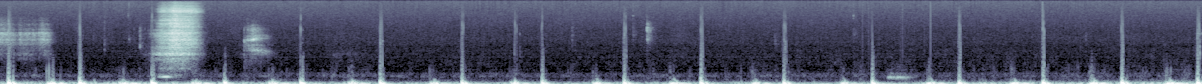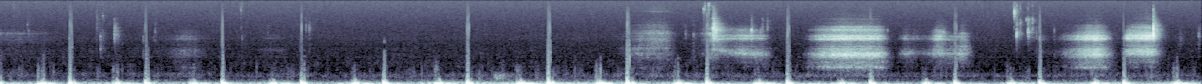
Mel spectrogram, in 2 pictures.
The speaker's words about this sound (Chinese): 我就是想让你感受一下我炙热的心跳。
